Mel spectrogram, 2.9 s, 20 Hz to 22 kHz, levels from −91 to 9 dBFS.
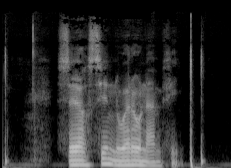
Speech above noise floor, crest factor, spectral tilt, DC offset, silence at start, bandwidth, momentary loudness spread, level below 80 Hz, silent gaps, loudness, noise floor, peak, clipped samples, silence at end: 22 dB; 20 dB; -5.5 dB/octave; under 0.1%; 0.05 s; 16.5 kHz; 19 LU; -48 dBFS; none; -22 LUFS; -42 dBFS; -4 dBFS; under 0.1%; 0.35 s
